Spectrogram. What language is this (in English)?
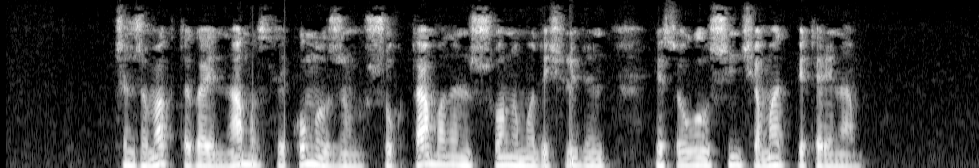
Mari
